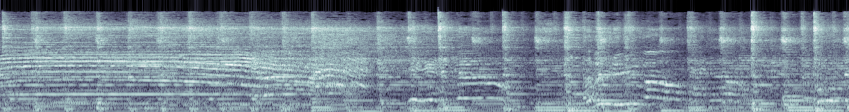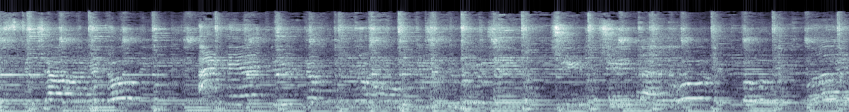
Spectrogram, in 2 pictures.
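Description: Acoustic folk string band playing live: strummed acoustic guitar, mandolin and upright bass in a steady rhythm. A long sung note is held at the start.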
